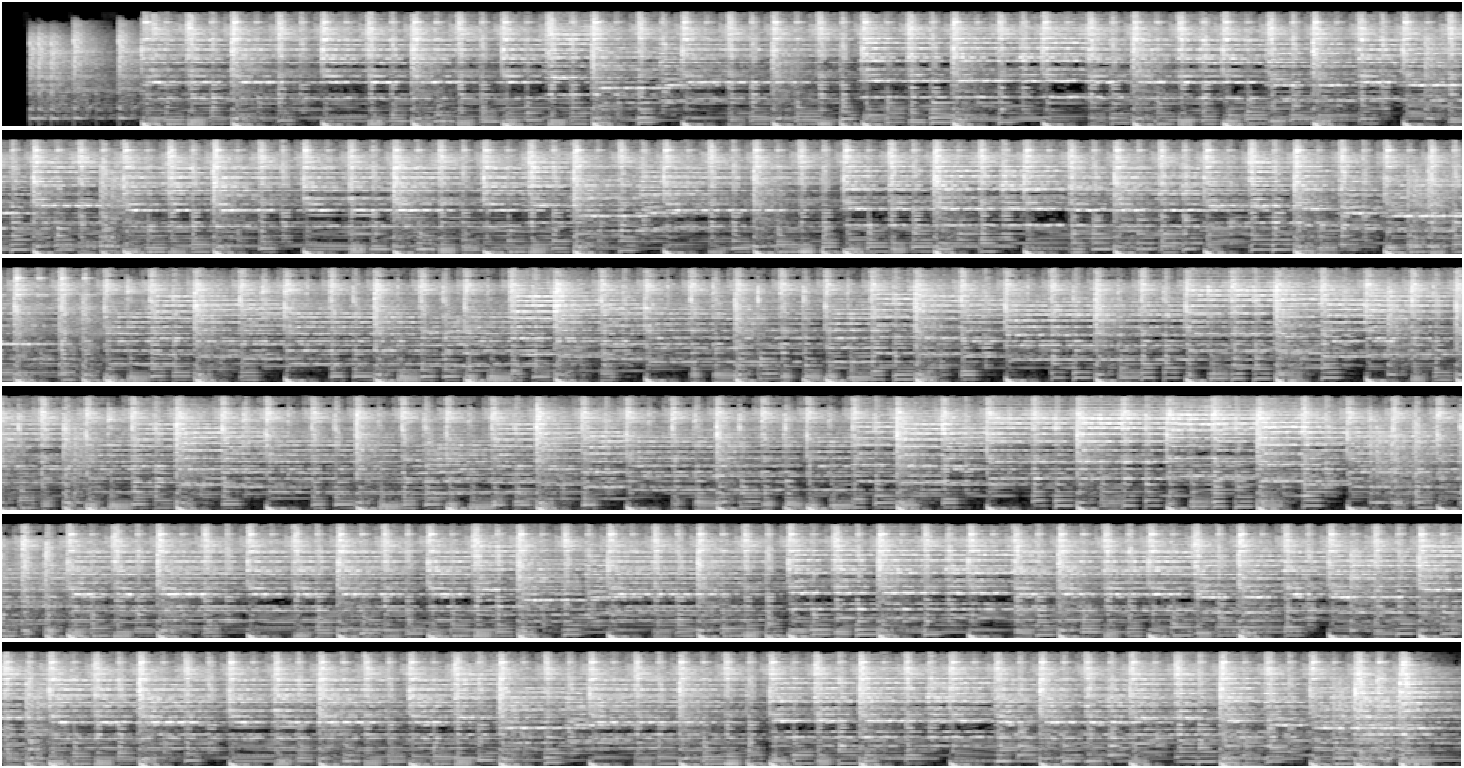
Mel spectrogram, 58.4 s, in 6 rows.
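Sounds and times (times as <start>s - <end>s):
Christmas song: 0.9s - 58.3s.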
